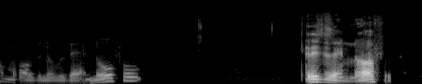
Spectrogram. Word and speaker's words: Norfolk: Yeah, you don't say it that bad though, for real, because it's Norfolk.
